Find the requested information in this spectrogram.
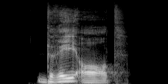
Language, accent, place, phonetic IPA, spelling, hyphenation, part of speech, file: German, Germany, Berlin, [ˈdʀeːˌʔɔʁt], Drehort, Dreh‧ort, noun, De-Drehort.ogg
- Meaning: location (The place where a film or a scene is shot.)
